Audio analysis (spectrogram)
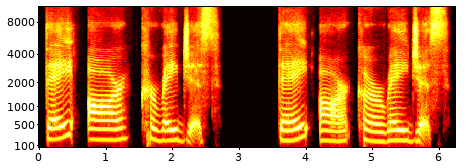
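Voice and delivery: slow, measured, every syllable given room. Shown as a demonstration. Teacher reading the haiku's last line, slow syllable count. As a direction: sound it out slowly for counting. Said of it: "five syllables".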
